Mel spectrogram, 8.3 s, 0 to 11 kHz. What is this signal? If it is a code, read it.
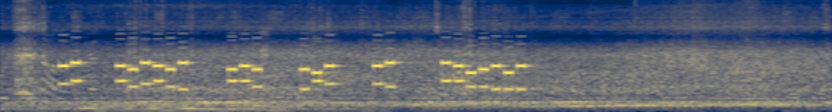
DTMF, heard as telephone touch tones, dialled by machine, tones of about 80 ms, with room echo and the noise inside a bus. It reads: 9D #5C#5A 0#5 2*9 9B D#45313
